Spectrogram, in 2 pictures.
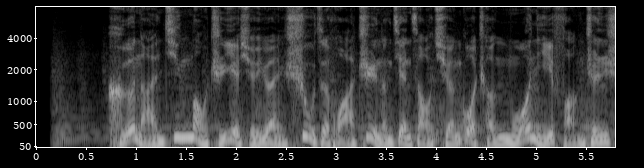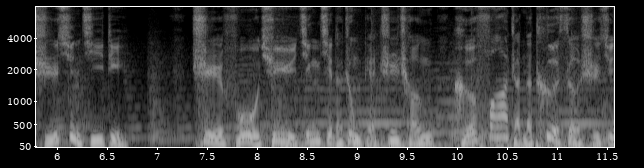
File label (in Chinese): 男 解说 数字化智能建造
